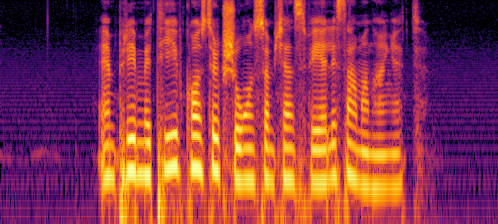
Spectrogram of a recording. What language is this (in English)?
Swedish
